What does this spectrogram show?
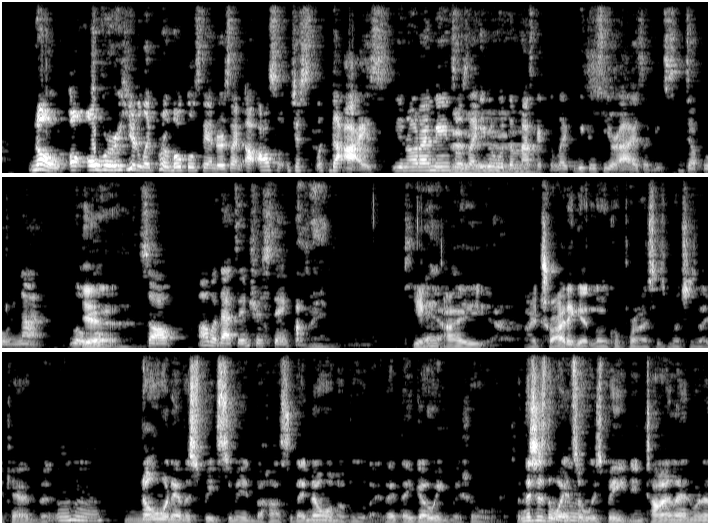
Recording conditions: poor microphone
